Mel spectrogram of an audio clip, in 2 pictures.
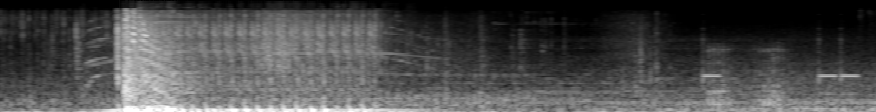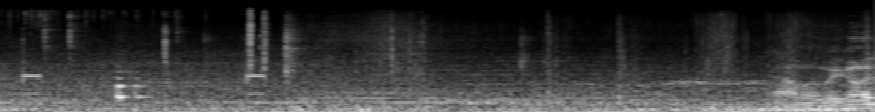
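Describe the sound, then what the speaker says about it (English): A burst of Fallout video game gunfire lands as one loud, rapid volley near the start, then gives way to sparse game beeps and clicks while someone talks over it. "Now what the fuck are you shooting at?"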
